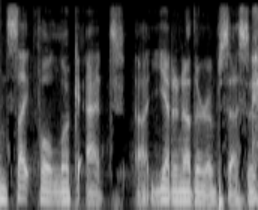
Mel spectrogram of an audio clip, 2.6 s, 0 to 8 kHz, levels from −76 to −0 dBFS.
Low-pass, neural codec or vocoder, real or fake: 7.2 kHz; none; real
